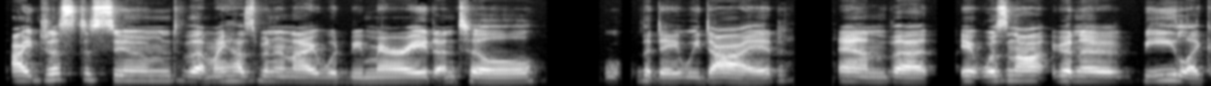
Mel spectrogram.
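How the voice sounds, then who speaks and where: Low-voiced woman telling her story candidly. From Southern California. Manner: thoughtful, candid, halting with many fillers. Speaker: podcast guest. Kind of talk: reflective personal storytelling.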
